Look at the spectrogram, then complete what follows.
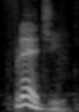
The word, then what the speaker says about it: Fred: In order to let Neymar thrive, Scolari recruited a yokel of a center forward named Fred to do all the dirty work up top. Brazilians pronounce it Fregi.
